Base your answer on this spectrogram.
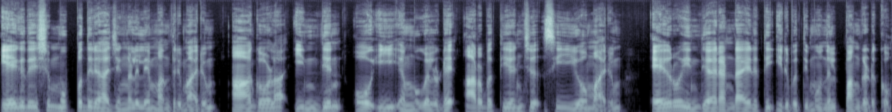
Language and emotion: Malayalam, neutral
